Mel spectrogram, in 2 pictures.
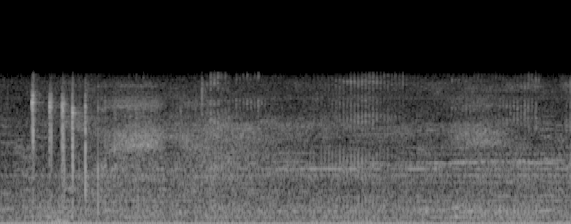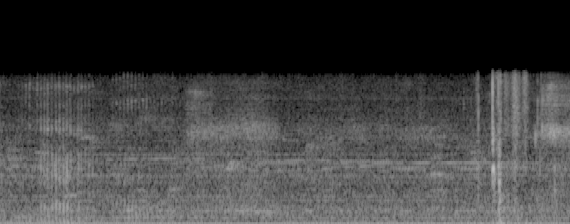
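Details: Male domestic cat purring loudly while being petted and showing affection indoors; a steady low rumbling purr runs throughout, with a few soft clicks and a woman's cooing voice briefly at the start.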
